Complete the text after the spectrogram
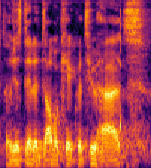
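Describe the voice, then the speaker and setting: A man's voice: extremely low pitch, flat delivery, fairly quick, fairly bright tone, slight background noise. A middle-aged man rambling to the camera in a casual vlog, meandering with many fillers and restarts. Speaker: vlogger showing his own videos.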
